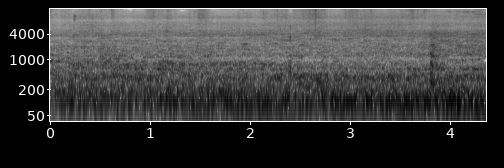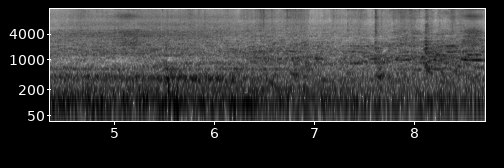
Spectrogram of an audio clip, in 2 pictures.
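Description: Outdoor city street ambience: a low, steady rumble with a couple of faint clicks in the middle.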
